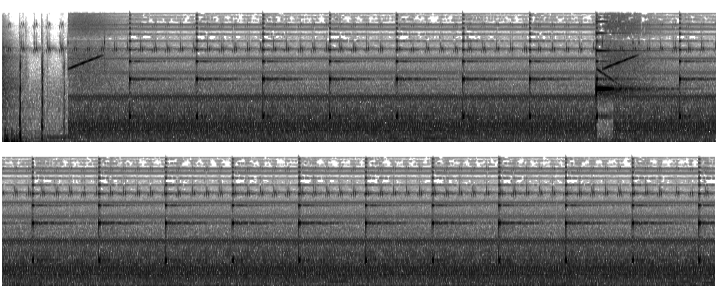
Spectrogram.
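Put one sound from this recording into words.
A computer hums steadily.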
